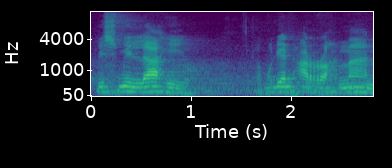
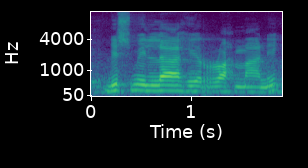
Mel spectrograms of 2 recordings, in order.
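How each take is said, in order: First: The words are split, with an 'ar' sound before Rahman. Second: The words are joined, with no 'a' or 'l' sound. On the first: "kalau dibaca berpisah maka alifnya itu dibaca fathah" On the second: "kalau dibaca itu hi hirrahmani, maka alif dan lamnya tidak dibaca"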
